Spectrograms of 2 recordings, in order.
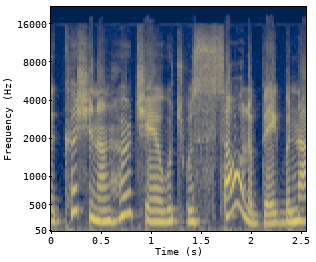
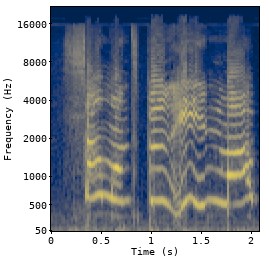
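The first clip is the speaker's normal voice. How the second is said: put-on teary Baby Bear. A narrator's reading. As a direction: whine it like a tearful cub. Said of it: "staring teary-eyed".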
